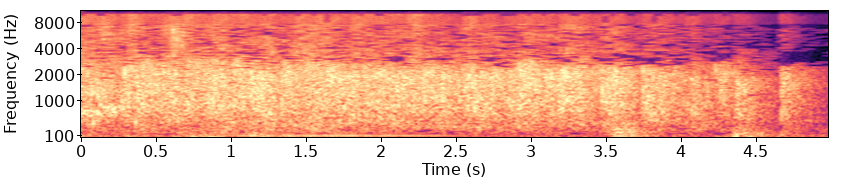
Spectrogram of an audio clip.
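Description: Congregation applause at a church gathering: a big, steady wash of many hands clapping, loud and continuous, tapering slightly toward the end.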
